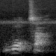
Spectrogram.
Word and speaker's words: water: Now for the British, the standard British English, it is pronounced as water, water. Now unlike the previous pronunciation, there's an emphatic stress on the letter, the first letter of the second syllable, which is the letter T.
